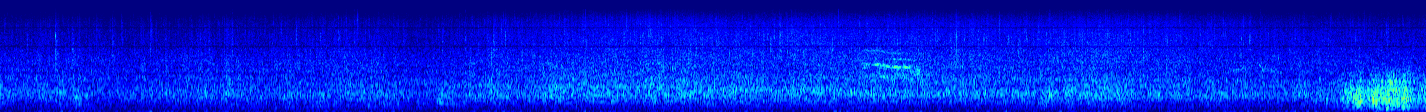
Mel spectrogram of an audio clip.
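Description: Hailstones drum on the metal of parked cars.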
